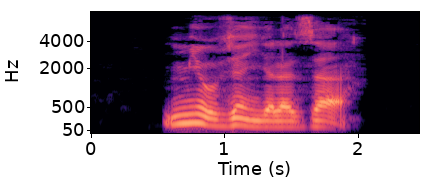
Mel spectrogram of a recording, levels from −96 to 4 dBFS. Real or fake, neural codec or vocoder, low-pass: real; none; 7.2 kHz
